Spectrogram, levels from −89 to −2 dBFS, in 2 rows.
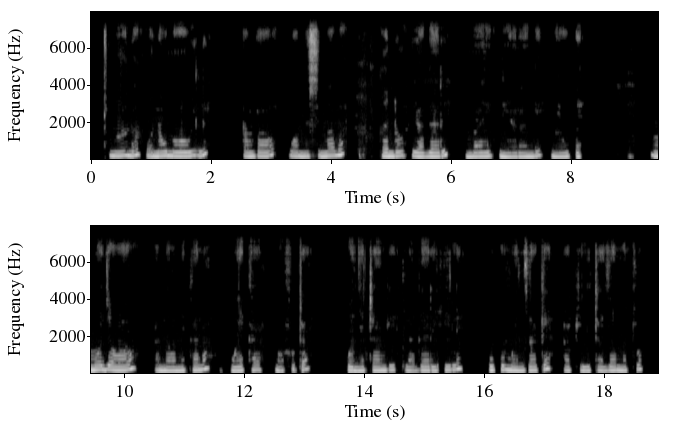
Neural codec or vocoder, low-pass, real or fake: none; 7.2 kHz; real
